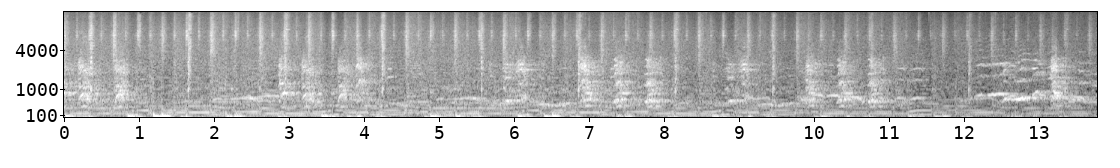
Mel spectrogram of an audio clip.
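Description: Dogs bark repeatedly in the background of a loud, driving music track, their sharp barks and occasional yips poking through the steady beat and layered instruments.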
